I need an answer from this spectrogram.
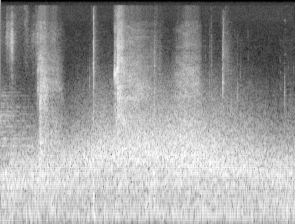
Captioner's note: demure gasping; wind roaring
